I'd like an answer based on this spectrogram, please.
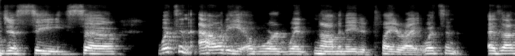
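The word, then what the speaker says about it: Audie: So, what's an Audi Award nominated playwright? Is that how you pronounce it? Audi, yes.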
